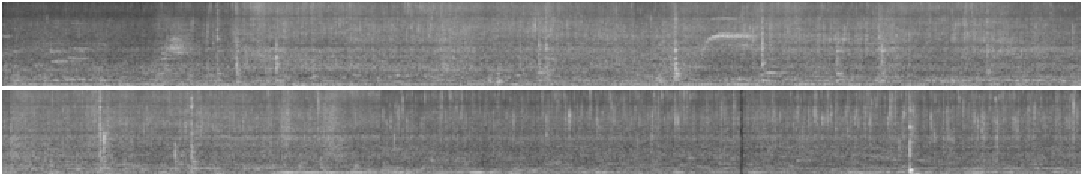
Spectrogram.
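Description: Pieces of fried duck sizzling in a thick masala in a pan while being stirred and sautéed with a spatula; a steady sizzle with the spatula scraping and knocking against the pan now and then.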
